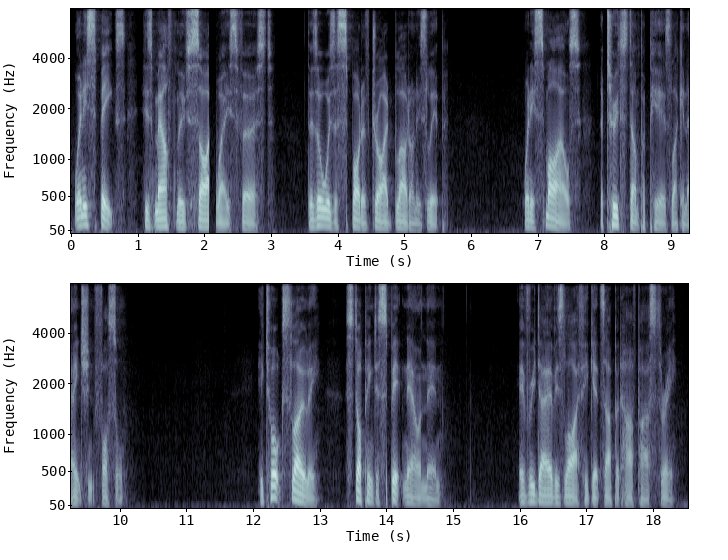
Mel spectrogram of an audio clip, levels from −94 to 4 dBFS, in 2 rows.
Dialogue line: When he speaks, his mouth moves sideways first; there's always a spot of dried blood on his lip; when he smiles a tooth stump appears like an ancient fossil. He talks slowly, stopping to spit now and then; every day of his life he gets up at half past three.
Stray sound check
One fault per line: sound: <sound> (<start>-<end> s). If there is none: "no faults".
sound: dropout (2.1-2.2 s)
